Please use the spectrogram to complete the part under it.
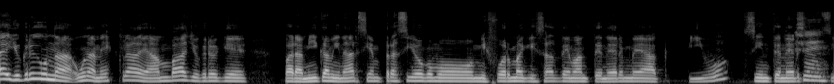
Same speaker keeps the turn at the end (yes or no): yes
